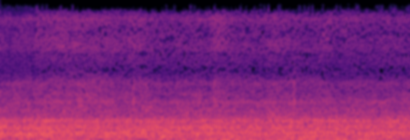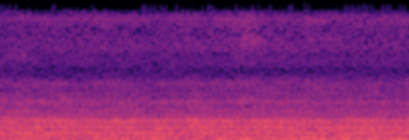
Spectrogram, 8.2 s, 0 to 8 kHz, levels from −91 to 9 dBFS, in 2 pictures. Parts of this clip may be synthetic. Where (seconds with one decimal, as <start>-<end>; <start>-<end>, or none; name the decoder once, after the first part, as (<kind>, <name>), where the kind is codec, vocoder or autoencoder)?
4.0-5.7 (codec, DAC)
